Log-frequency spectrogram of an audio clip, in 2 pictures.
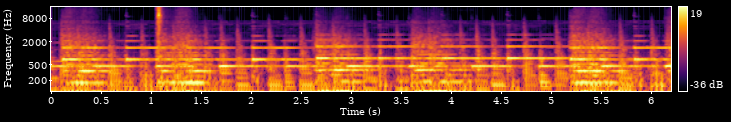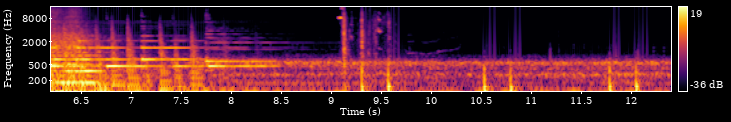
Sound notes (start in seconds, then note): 0.9 Car door closes; 9.0 Door opens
